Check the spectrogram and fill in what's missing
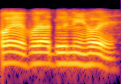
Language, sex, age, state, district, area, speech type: Manipuri, male, 18-30, Manipur, Senapati, rural, conversation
